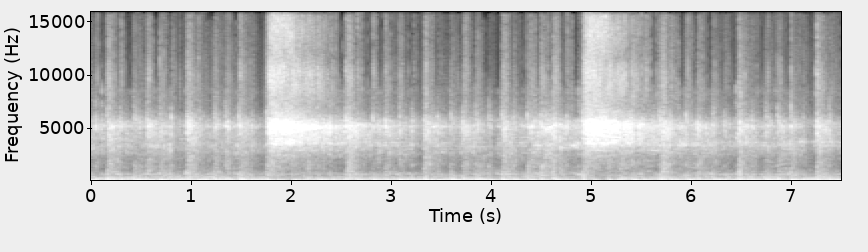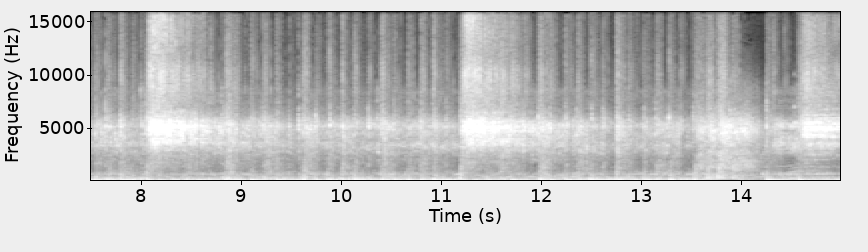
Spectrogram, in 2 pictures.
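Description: Live rock band playing an instrumental passage without vocals: electric guitar, bass guitar and drum kit with a driving bass drum, loud and dense throughout, with a crash of cymbals about every three seconds.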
